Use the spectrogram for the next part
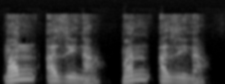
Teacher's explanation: নুন সাকিনের আওয়াজকে বিনা গুন্নায় জাহির করে তাড়াতাড়ি পড়তে হবে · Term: ইজহার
